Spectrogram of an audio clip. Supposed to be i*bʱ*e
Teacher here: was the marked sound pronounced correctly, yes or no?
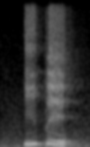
no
